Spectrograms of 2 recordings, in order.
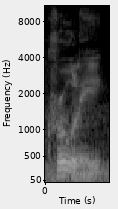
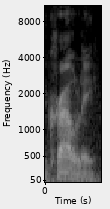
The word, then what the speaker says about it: Crowley: me the way they kept pronouncing crowley even after they changed cruelly to crowley cruelly it's a instead of cruelly as in creepy cruelly i changed it to crowley but it's actually meant to be crowley that did annoy me slightly uh well i say it's meant to be crowley i only know it to be pronounced like that from supernatural so yeah i've i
